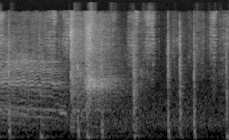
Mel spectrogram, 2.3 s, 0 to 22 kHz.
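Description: Sheep in Age of Empires 2 bleat several times in quick succession, short nasal calls repeating at a steady clip over a quiet game background, with no voices.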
